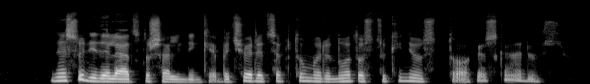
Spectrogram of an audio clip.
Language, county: Lithuanian, Vilnius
